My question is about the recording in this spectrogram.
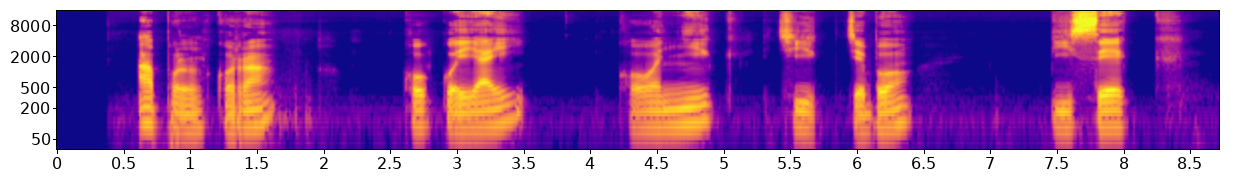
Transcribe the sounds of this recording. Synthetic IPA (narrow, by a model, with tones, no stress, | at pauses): a˦pɔ˨lkɔ˨ɾʔa˦ | kʰo˦ko˨ja˦j | kʰoɲi˦k | t͡ʃi˨k̚t͡ʃe˨bo˦ | pi˦se˦k̚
